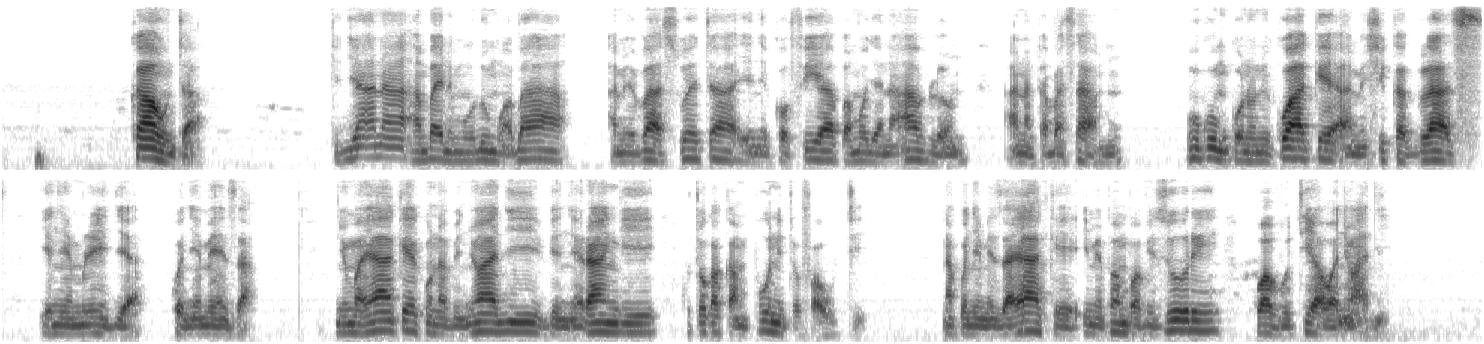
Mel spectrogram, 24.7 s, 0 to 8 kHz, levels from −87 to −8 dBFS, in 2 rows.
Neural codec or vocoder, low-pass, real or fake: vocoder, 44.1 kHz, 128 mel bands, Pupu-Vocoder; 7.2 kHz; fake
